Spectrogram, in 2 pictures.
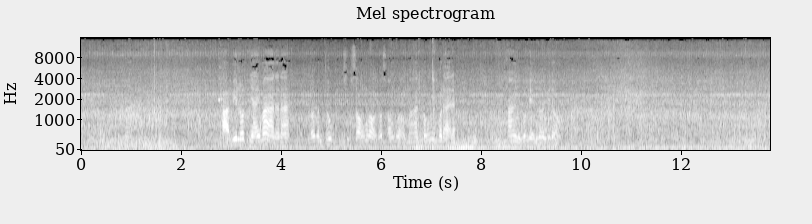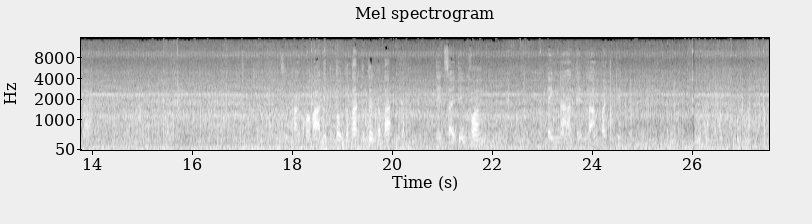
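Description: Tyres crunch over a dirt road.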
